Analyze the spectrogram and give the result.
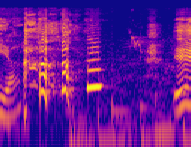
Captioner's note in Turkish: Gülme sesi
